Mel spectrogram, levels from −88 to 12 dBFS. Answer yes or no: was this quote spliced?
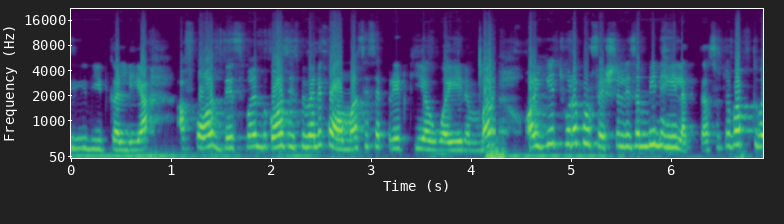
no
